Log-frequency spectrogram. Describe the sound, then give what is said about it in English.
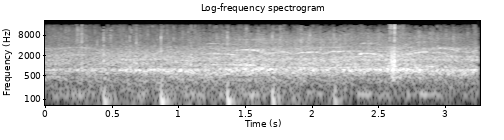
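A large crowd at the Lakers' L.A. Forum, there for Kobe and Shaq, roars and applauds steadily, a dense wash of clapping and cheering voices with scattered low thumps and a brief louder swell near the end. “The sound of the crowd gives Kobe an adrenaline rush.”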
